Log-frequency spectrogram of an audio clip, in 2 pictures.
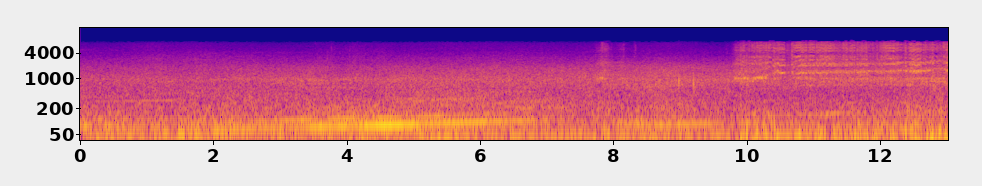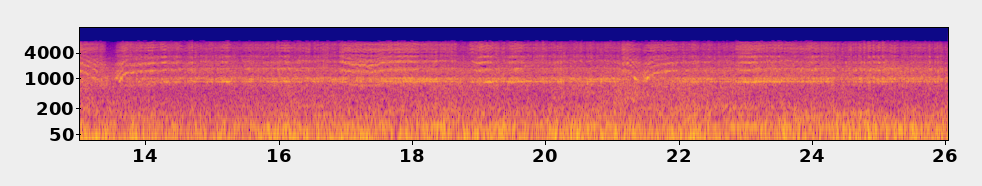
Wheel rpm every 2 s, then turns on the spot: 0, 0, 0, 0, 80, 190, 140, 230, 220, 230, 180, 230, 230.
none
